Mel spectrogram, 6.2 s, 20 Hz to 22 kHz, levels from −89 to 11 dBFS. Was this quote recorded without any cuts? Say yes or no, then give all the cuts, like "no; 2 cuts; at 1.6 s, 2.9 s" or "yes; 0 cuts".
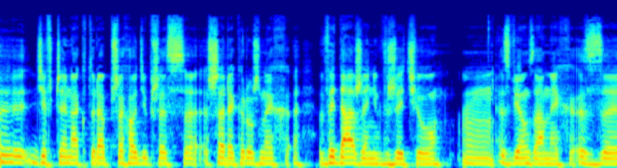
yes; 0 cuts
